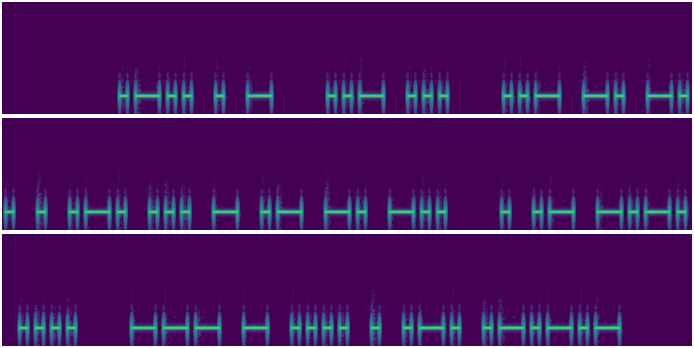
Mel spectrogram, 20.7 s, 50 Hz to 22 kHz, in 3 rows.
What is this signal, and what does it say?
Morse code, heard as a keyed tone, about 15 wpm, 700 Hz. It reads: LET US UNDERSTAND EACH OTHER.
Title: Sentences from Top 1000 Words - Review Part 1 - 15wpm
